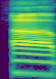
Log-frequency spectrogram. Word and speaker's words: Yura: Yura.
